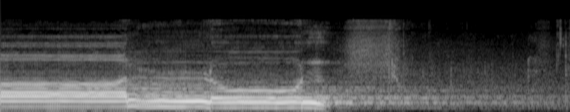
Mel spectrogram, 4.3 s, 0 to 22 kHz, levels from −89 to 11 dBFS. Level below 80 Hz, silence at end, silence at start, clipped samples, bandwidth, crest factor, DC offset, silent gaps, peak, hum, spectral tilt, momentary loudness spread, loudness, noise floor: -50 dBFS; 1 s; 0 s; under 0.1%; 7 kHz; 8 dB; under 0.1%; none; -8 dBFS; none; -9 dB/octave; 19 LU; -14 LUFS; -44 dBFS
